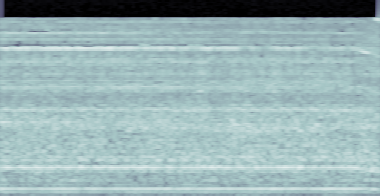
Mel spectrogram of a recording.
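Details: Rebuilt Bridgeport belt-drive milling machine after full service, power feed running with variable speed and rapid override: steady, unwavering motor hum with a constant clear tone and no grinding or clunks; feed runs healthy.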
